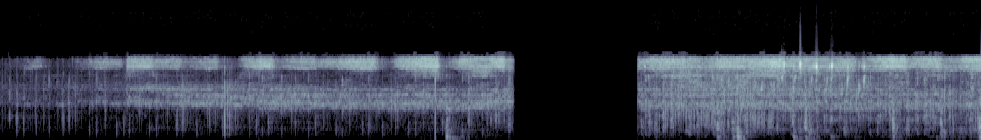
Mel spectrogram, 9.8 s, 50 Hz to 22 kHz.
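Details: Owlets heard at 2:50 AM on 25 May 2017 during a mouse delivery, five young at the nest site. Long, harsh, hissing screeches run almost continuously, then break off briefly and resume louder, with faint clicks and rustles.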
